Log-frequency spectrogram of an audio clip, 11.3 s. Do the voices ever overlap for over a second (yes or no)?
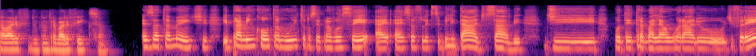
no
